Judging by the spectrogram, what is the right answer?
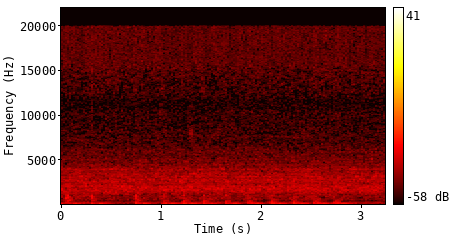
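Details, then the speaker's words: Jaguar MKII after full reassembly, ignition switched on before first start: light, quick, steady ticking of about six beats a second as the electric fuel pumps prime normally, then stop. "So first we turn the ignition on and you hear the pumps."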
